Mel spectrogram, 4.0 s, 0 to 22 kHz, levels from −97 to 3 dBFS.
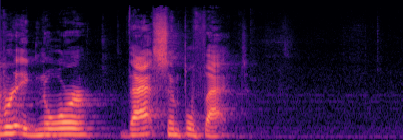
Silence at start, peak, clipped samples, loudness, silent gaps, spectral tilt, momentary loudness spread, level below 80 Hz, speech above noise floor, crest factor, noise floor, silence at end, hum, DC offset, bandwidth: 0 s; -6 dBFS; under 0.1%; -22 LUFS; none; -5 dB/octave; 8 LU; -70 dBFS; 45 dB; 18 dB; -67 dBFS; 1.75 s; 60 Hz at -55 dBFS; under 0.1%; 16.5 kHz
